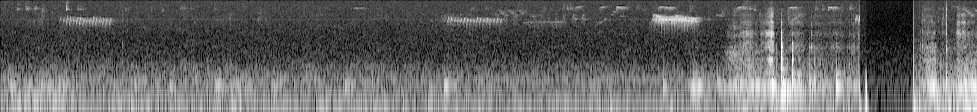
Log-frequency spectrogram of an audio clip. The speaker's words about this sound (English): This is Closer Singer, the bird that I've been recording for an hour.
